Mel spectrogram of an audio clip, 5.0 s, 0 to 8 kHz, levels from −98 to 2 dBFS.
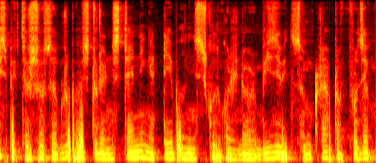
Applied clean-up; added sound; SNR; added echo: none; none; none; none.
